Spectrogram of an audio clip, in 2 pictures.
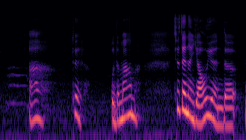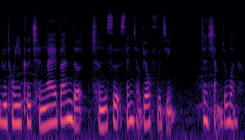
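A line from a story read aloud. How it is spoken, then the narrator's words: Coughing, stammering. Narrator (Chinese): 康帕内拉像是鼓足了勇气，边咳嗽边结结巴巴的说道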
